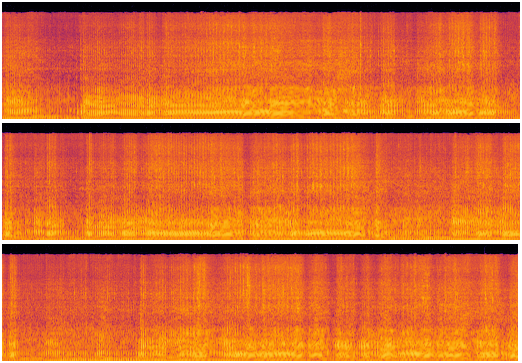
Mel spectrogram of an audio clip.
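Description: Tyres crunch and rattle over a bumpy dirt track.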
